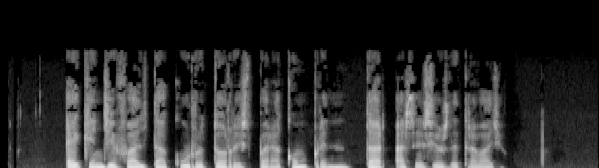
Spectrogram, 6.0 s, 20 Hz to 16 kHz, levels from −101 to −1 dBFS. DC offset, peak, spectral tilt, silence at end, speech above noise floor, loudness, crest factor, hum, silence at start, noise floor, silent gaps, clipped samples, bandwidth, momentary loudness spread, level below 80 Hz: under 0.1%; 0 dBFS; -5.5 dB/octave; 1 s; 51 dB; -21 LUFS; 22 dB; none; 0.65 s; -71 dBFS; none; under 0.1%; 11 kHz; 8 LU; -68 dBFS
